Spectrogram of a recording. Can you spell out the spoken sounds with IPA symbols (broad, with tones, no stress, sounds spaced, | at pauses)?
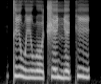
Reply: t i˦ w i˨ w o˨ t͡ʃ e˦ ɲ e˨ k i˦˨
